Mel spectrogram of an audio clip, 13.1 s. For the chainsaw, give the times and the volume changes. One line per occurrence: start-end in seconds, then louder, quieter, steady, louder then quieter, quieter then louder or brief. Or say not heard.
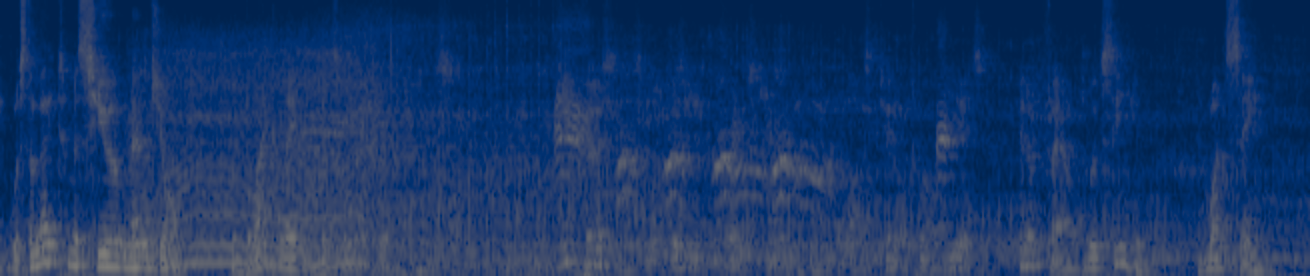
0.0-13.0 quieter.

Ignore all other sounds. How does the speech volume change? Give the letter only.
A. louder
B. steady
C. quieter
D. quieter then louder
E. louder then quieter
D.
